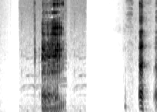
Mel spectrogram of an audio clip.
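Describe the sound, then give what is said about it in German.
A dog lets out a loud, drawn-out burp, followed by a couple of shorter, sharper belching grunts after a brief pause. “Ja, so also ein rübsender Hund.”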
